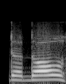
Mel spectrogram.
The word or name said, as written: Dodol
